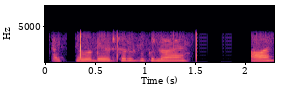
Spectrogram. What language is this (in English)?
Urdu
